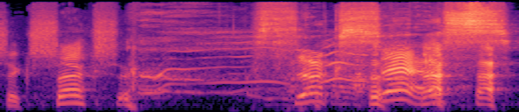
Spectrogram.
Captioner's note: laughs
